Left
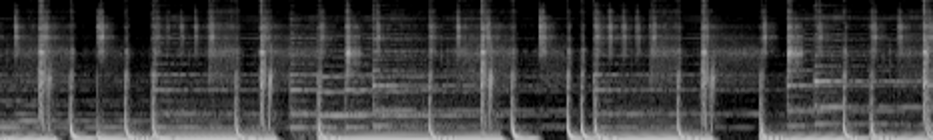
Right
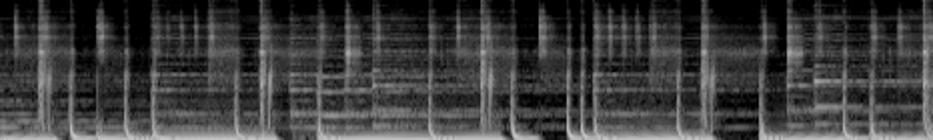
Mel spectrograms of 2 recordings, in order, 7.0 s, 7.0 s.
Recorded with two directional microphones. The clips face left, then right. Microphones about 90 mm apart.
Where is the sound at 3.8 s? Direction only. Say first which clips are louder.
Even; 20° right (ahead or behind).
